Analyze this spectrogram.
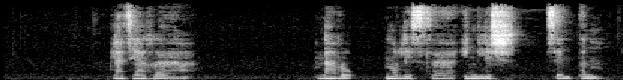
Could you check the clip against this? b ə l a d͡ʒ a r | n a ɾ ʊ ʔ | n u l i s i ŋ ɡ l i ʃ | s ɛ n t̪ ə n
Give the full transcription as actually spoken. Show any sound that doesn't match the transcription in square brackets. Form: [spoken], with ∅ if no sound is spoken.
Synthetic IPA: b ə l a d͡ʒ a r | n a ɾ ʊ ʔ | n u l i s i ŋ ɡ l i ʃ | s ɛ n t̪ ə n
